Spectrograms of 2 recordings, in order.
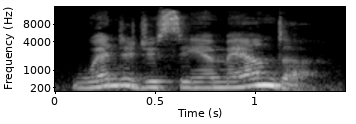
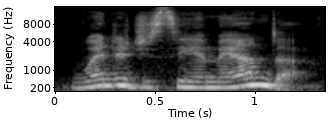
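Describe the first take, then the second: The two takes are said the same way.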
